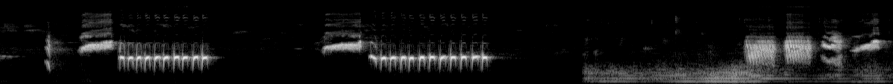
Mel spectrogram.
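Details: Sumatran endemic chestnut-rumped babbler singing energetically: twice a rising note leads into a fast, even trill of about ten pulses. A low rumbling background noise follows, then a few harsh rasping notes.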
